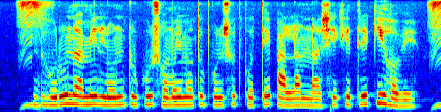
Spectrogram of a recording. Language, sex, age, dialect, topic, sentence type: Bengali, female, 25-30, Northern/Varendri, banking, question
